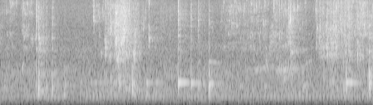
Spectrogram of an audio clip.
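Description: Plain water pours and splashes into a blender jar holding fermented tofu for a yentafo sauce, a close, steady trickle with a few louder gurgling bursts.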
